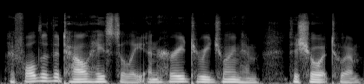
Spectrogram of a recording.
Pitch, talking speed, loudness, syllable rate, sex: 115 Hz, 245 wpm, -16 LUFS, 6.5 syllables/s, male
